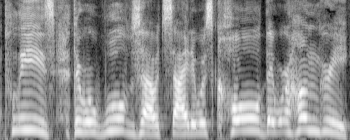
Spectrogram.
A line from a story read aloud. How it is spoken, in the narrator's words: They would plead for him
